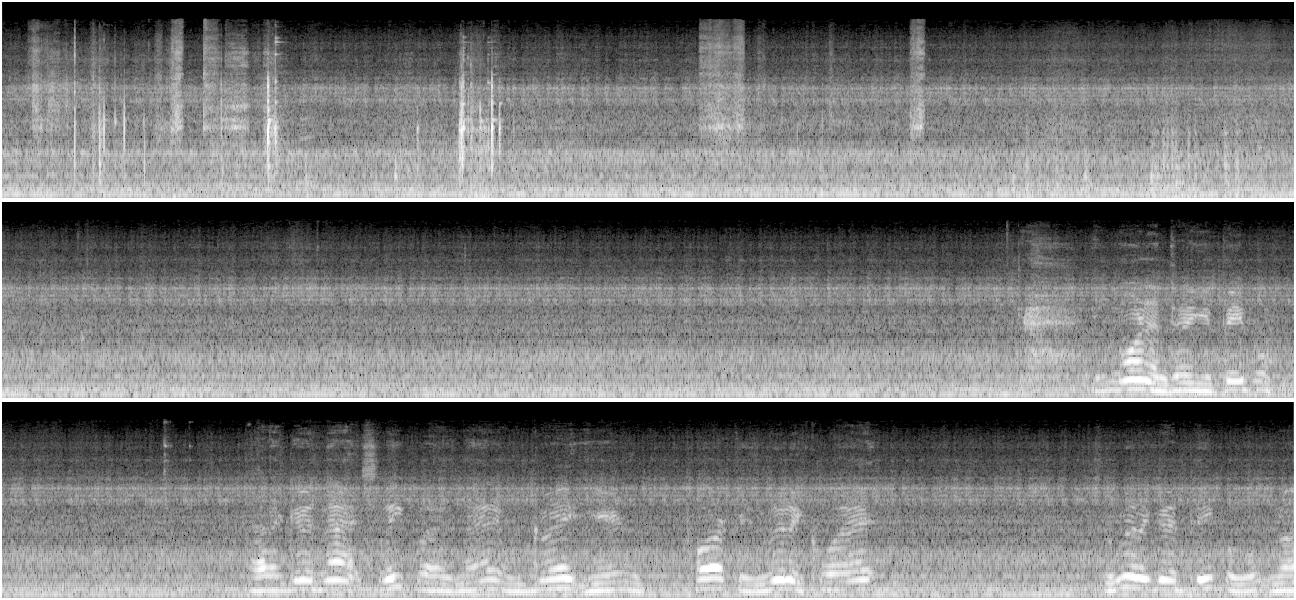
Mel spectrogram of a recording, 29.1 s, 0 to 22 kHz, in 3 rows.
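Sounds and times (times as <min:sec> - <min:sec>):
low engine hum: 0:00.0 - 0:29.0.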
